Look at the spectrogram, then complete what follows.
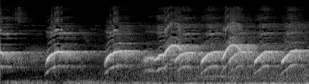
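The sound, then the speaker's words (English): Loud, rising crowing calls of male Raggiana birds of paradise in lowland forest on the island of New Guinea in early morning, several birds calling in quick succession and overlapping, each call a harsh upward-swooping note, with no one speaking. “The lowland forest erupts with the crowing calls of male Ragiana birds of paradise.”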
